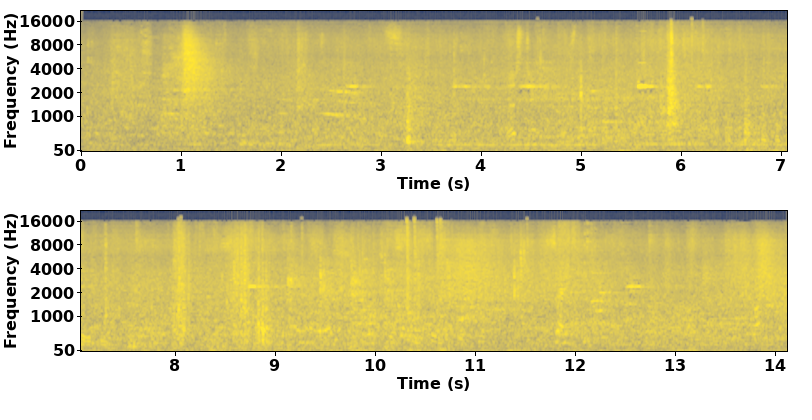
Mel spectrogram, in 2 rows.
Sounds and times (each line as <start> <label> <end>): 0.0 Walking through the shop 14.1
